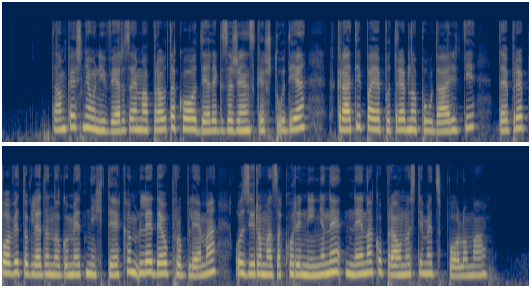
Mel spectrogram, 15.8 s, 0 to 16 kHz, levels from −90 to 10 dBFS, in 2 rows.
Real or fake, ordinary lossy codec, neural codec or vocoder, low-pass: fake; none; vocoder, 22.05 kHz, 80 mel bands, Vocos; 9.9 kHz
